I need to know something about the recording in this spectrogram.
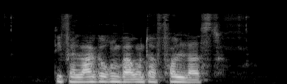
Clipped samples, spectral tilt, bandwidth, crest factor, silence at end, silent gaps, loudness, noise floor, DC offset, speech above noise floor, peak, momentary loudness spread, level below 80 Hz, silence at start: under 0.1%; -7.5 dB/octave; 11.5 kHz; 18 dB; 0.7 s; none; -18 LUFS; -60 dBFS; under 0.1%; 42 dB; -2 dBFS; 13 LU; -54 dBFS; 0.55 s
